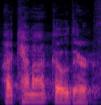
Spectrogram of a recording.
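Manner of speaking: put-on American accent, panting complaint; panting American woman. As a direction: play a breathless American passenger. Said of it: "she panted".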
